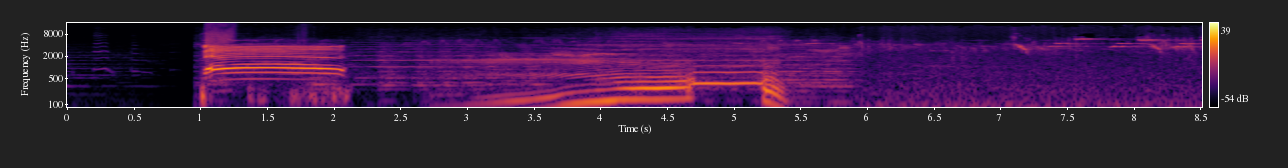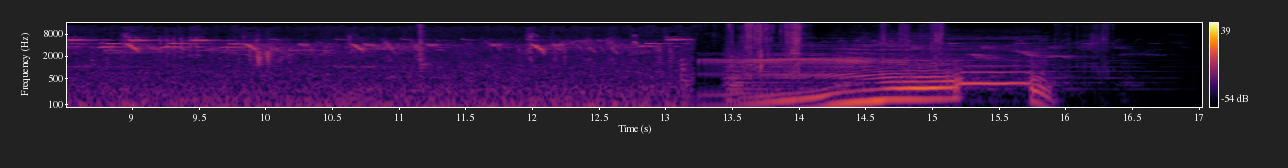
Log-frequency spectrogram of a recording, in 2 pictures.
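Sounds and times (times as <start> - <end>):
cow mooing: 3.1 - 5.4, 13.2 - 15.9
small birds chirping: 4.6 - 17.0.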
